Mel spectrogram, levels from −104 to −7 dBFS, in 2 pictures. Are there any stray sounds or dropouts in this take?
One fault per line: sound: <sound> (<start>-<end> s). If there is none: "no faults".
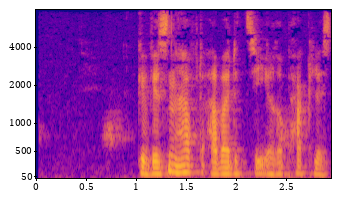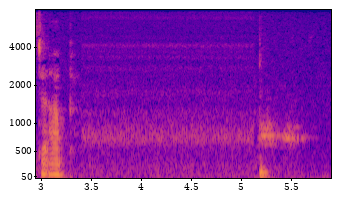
no faults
